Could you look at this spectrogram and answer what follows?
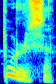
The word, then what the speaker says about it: Poels: Comment La prononciation je C'est Pouls. Pouls. Maintenant, ça sera Poils. Voilà. Bon, après, je pardonne, mais c'est Pouls en Belgique, oui. et en France, on dit Pouls.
